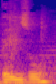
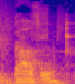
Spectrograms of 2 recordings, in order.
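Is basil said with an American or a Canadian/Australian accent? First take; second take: American; Canadian/Australian. First: It is said the American way. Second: It is said the Canadian/Australian way.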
